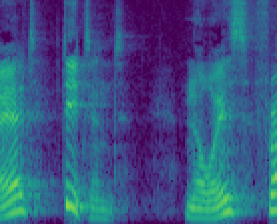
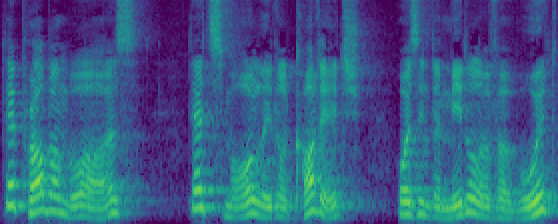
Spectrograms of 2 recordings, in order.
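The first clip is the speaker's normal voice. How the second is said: usual speaking voice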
